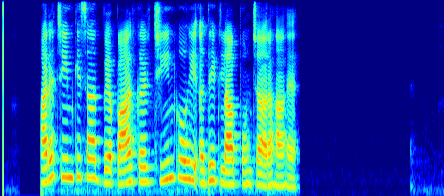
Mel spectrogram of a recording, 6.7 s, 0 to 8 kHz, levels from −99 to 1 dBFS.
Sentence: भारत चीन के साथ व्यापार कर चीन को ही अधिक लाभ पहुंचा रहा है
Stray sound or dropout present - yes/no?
no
